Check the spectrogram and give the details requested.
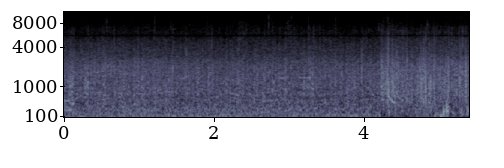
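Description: Steady rain falling and pattering on wet stone and puddles. About four seconds in, the sound turns brighter and closer and the low rumble drops away.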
